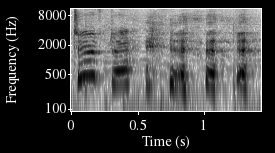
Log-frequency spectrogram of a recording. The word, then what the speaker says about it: TFTA: It's pronounced Tufta.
